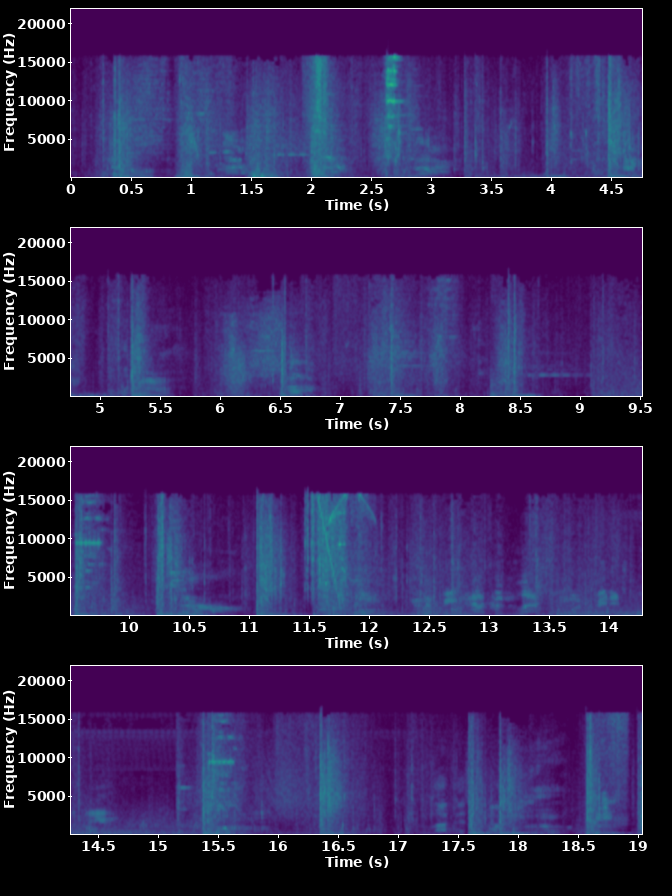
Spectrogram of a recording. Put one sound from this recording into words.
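Punches and kicks land with heavy thuds again and again.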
